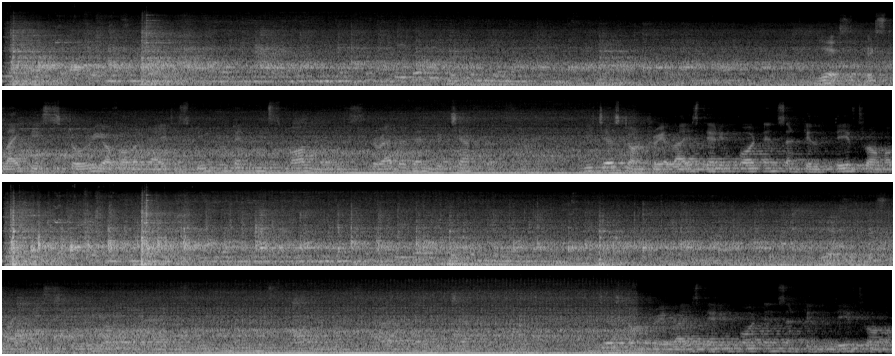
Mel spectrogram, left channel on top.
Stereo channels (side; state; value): both; normal; correlation 0.46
